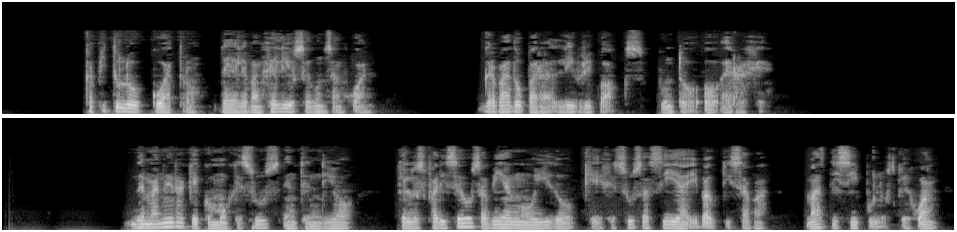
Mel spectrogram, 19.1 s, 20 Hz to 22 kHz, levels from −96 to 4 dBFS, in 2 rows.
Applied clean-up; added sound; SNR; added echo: none; none; none; none.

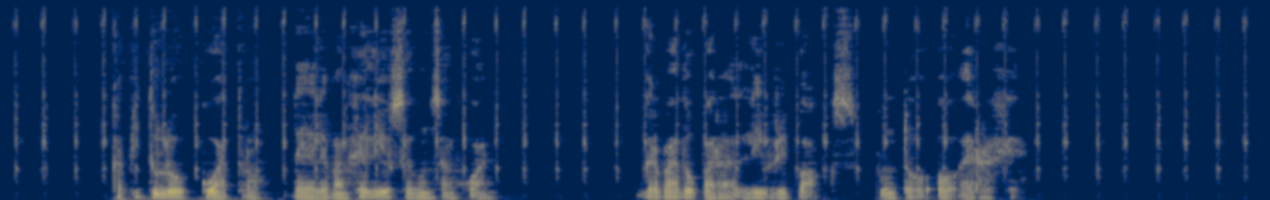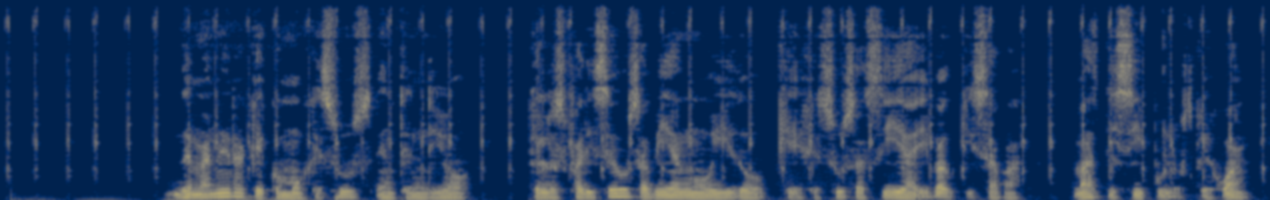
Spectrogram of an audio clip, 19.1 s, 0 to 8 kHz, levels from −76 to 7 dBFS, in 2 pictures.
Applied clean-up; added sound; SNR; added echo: none; Tick-tock; 20 dB; none.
